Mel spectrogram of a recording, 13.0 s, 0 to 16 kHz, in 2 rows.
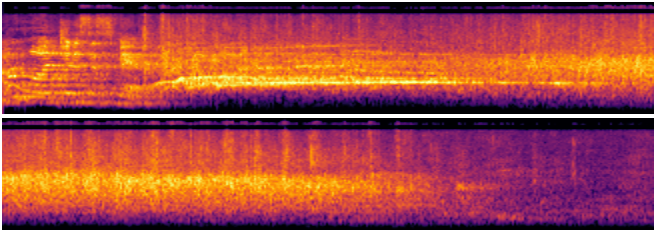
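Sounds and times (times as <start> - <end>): audience applauding: 1.4 - 11.4.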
